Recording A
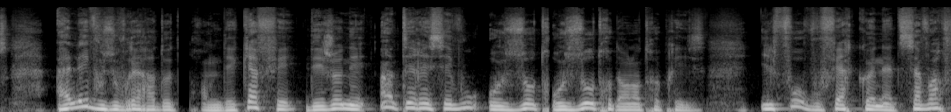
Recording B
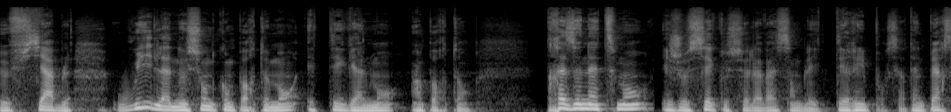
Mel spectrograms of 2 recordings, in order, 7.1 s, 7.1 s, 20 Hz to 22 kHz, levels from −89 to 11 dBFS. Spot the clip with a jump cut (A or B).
A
